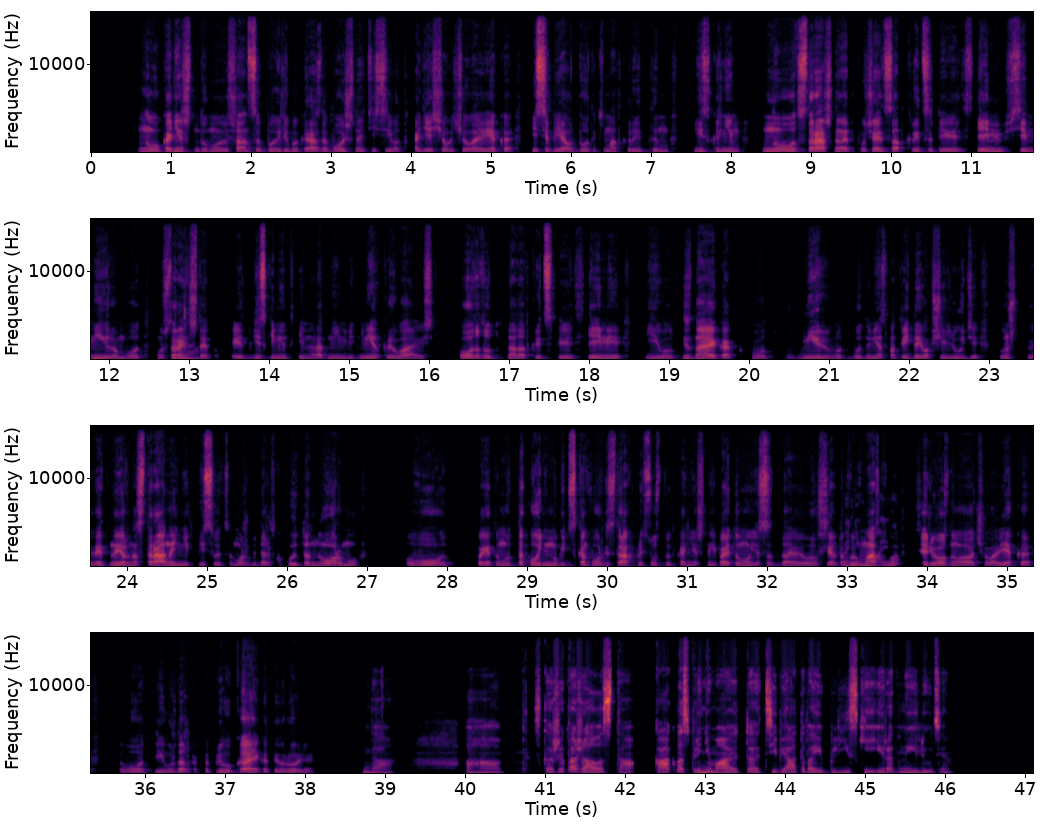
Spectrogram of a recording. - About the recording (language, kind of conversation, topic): Russian, advice, Чего вы боитесь, когда становитесь уязвимыми в близких отношениях?
- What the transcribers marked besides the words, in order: tapping; other background noise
